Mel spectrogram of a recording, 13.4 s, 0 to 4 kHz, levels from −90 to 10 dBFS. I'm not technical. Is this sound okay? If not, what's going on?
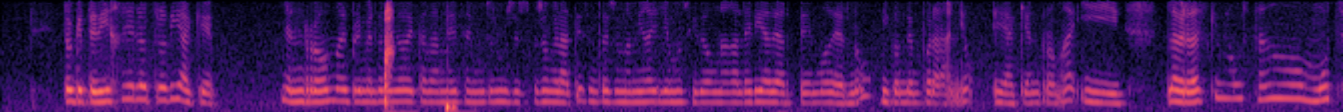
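Yes, this sound is okay, and nothing is going wrong in it.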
